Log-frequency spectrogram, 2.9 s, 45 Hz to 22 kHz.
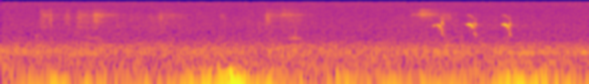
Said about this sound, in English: Recording bird 459.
